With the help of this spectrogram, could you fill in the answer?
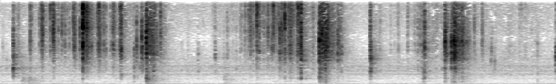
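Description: A metal blade carves strips off the surface of a solid green Isana bar of soap with glitter and a white core, held in the hand. The quiet, crisp scraping and tearing sounds come in repeated bright bursts, with short pauses between the cuts.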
